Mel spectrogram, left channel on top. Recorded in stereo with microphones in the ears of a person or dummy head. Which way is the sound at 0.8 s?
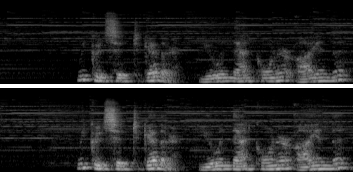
50° right (ahead or behind).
